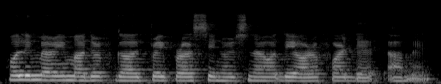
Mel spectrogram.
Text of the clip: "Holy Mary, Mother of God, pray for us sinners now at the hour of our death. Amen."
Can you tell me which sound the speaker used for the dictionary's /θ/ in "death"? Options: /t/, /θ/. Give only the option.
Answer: /t/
